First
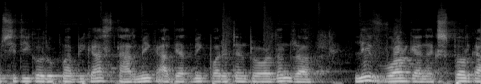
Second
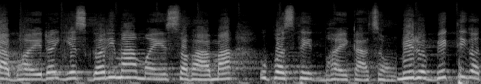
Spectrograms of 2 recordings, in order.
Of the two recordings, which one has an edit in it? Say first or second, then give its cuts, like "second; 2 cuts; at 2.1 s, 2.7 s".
second; 1 cut; at 3.9 s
